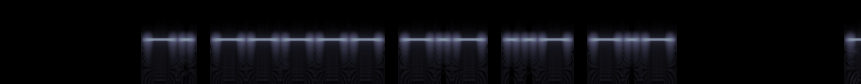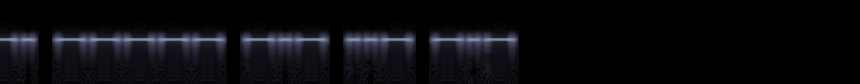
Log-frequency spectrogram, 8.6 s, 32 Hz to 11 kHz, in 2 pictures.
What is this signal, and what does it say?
Morse code, heard as a keyed tone, about 28 wpm, 700 Hz. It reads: N0KUK N0KUK
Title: USA Call Signs - 5 Characters - Repeated 2x - 28wpm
